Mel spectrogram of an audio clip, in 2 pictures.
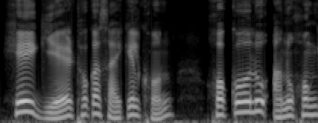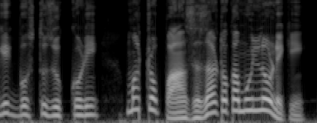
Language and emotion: Assamese, surprised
